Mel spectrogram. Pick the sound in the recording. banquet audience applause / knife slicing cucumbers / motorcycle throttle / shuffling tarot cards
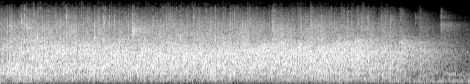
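banquet audience applause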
